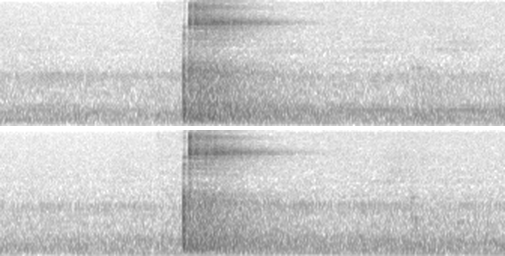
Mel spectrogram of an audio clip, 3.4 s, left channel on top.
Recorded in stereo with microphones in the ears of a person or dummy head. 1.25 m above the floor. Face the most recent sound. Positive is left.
turn(degrees=-20)  # may be behind; listen again after turning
